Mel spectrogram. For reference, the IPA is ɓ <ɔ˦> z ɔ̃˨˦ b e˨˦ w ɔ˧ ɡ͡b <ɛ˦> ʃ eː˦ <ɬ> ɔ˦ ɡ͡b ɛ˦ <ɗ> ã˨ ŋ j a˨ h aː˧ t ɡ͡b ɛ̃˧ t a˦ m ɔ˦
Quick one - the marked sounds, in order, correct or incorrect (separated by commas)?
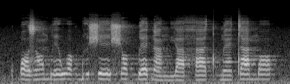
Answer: incorrect, incorrect, incorrect, correct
